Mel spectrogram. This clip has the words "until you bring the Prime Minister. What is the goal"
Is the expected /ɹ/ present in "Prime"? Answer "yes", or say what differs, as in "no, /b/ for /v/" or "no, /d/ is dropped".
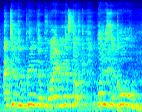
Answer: no, /l/ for /ɹ/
